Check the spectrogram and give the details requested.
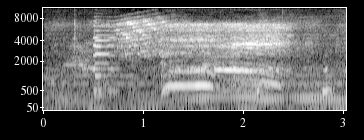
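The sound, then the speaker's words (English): A recorded scream plays on its own, a strained, high wavering cry with a bleating edge that bends up and down in pitch and holds for a couple of seconds. “So at this moment, folks, here is the scream in all of its primordial glory.”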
